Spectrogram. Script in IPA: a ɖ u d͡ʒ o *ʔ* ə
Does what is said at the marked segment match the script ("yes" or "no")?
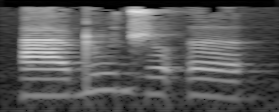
yes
